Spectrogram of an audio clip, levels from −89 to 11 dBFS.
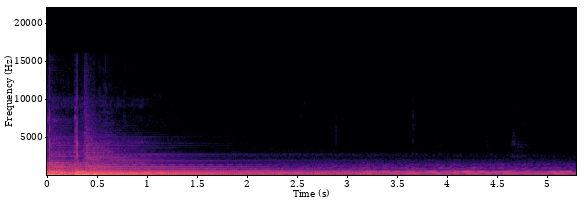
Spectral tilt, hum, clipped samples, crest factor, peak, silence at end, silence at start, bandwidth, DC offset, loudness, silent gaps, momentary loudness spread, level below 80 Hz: -9 dB/octave; none; under 0.1%; 18 dB; -10 dBFS; 0 s; 0 s; 8 kHz; under 0.1%; -29 LUFS; none; 18 LU; -40 dBFS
